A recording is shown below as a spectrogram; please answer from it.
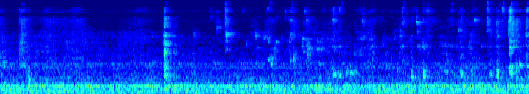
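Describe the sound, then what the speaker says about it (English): Fresh-pressed homemade lemonade with cold water poured into a glass in a home kitchen: a faint, steady trickle of liquid with scattered small drips, close by and without talk. "Pour you a nice glass of lemonade."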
